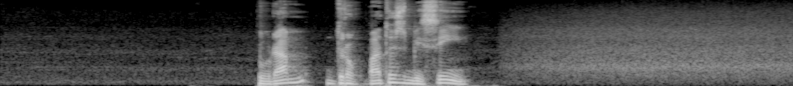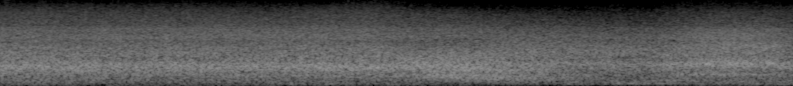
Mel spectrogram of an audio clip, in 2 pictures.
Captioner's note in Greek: χειροκρότημα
